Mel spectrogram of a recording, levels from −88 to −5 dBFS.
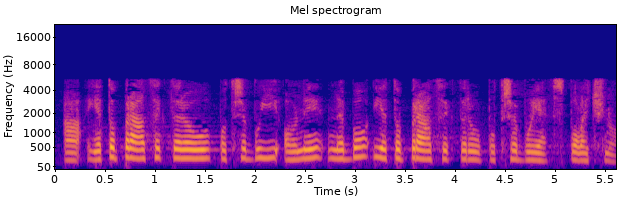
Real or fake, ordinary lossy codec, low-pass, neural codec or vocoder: real; none; 5.4 kHz; none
